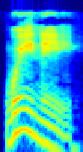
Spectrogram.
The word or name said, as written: wany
